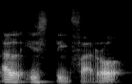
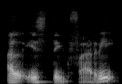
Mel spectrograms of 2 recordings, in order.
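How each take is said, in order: First: The word ends with an a vowel. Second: The word ends with an i vowel. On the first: The speaker calls it wrong. "Ini yang benar al istighfaro" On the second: The speaker calls it right. "Maka wal istighfari"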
